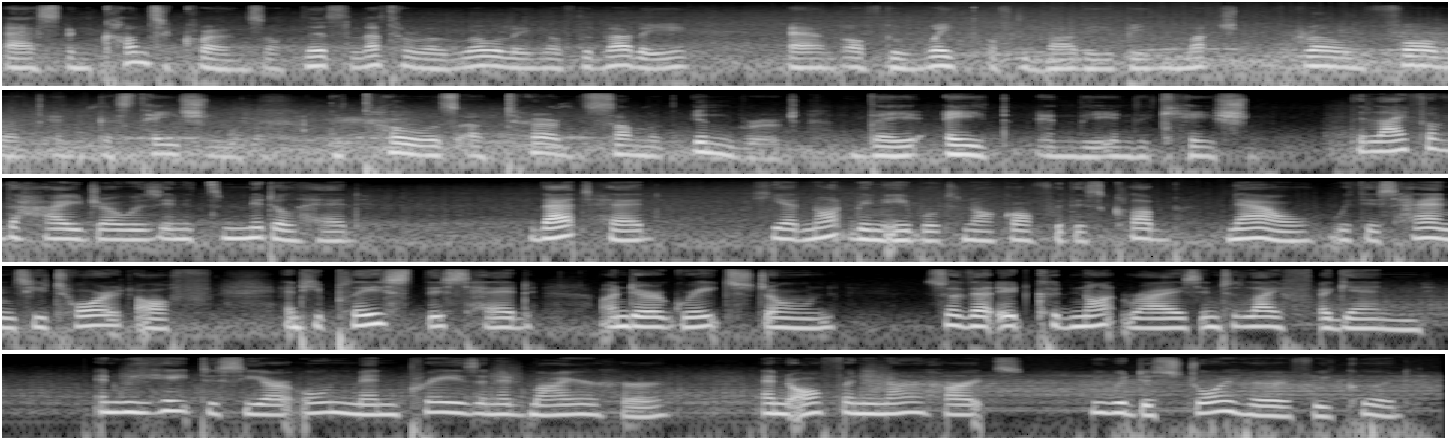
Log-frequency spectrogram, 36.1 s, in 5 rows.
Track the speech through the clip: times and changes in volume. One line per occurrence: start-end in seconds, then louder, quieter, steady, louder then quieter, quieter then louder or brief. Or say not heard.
0.0-36.0 steady.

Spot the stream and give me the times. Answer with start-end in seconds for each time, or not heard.
not heard.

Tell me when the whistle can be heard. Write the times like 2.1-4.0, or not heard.
not heard.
